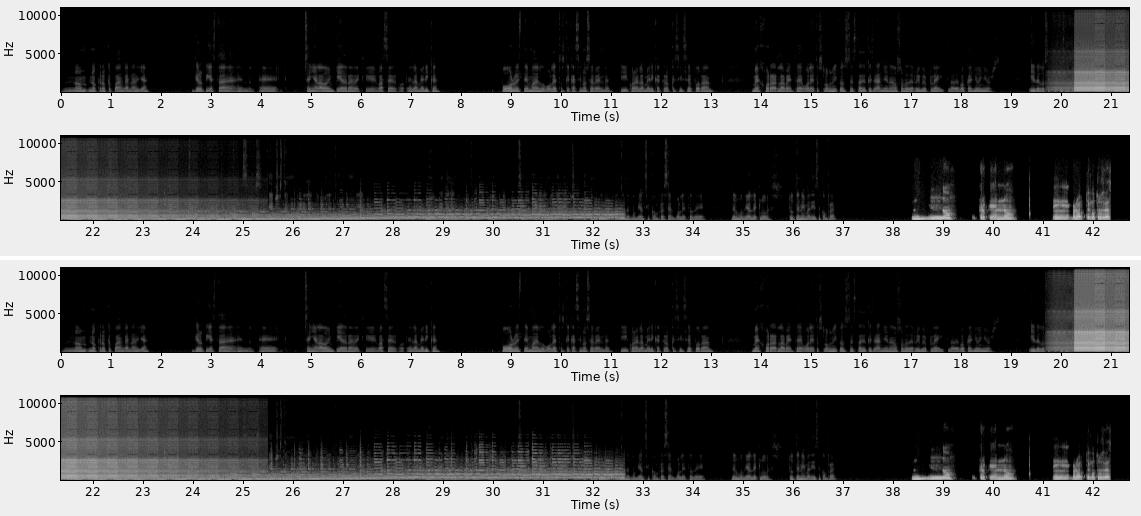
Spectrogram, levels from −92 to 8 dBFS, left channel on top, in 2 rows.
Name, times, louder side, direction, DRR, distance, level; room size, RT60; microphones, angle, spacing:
voice 1, 0.0-1.8 2.6-4.4 4.9-7.6 8.8-13.1 13.3-18.8 19.4-21.3 21.9-22.8 23.9-27.5 28.6-34.2 34.8-36.9, equal, 10° left, 4.5 m, -55 dB
sound 1, 19.9-24.9, right 6 dB, 50° right, 0.7 m, -28 dB
sound 2, 20.9-32.7, right 2 dB, 65° right, 4.0 m, -40 dB
voice 2, 38.4-39.2 39.7-40.5 41.2-42.4, left 2 dB, 35° left, 0.7 m, -25 dB
head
